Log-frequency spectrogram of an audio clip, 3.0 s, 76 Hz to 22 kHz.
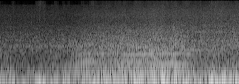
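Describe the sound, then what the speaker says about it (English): A 2024 Chevrolet Corvette C8 Stingray 3LT, a two-door mid-engine V8 car, driving with a steady low engine drone and a faint rising whine, heard alone and continuously. "it's a two-door mid-engine V8 supercar"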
